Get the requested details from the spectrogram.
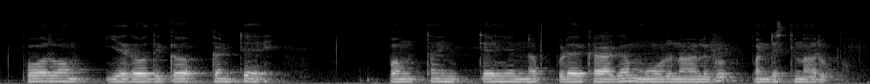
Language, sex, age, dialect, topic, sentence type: Telugu, male, 18-24, Utterandhra, agriculture, statement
